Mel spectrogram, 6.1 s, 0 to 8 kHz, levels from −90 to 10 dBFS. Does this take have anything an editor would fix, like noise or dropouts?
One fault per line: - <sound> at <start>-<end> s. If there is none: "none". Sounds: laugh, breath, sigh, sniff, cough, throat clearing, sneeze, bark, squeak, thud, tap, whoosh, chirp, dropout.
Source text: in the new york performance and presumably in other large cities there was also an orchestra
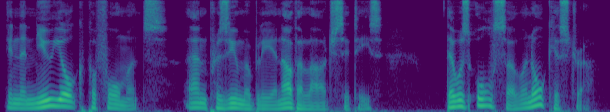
none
